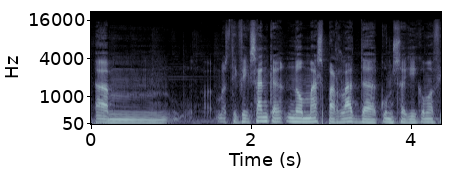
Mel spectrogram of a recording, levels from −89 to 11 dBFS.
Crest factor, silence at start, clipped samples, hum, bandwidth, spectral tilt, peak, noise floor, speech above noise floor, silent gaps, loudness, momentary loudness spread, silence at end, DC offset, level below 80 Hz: 18 dB; 0 s; under 0.1%; none; 16.5 kHz; -5.5 dB/octave; -4 dBFS; -45 dBFS; 22 dB; none; -23 LUFS; 12 LU; 0 s; under 0.1%; -46 dBFS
